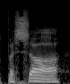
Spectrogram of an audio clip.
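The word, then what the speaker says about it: בשר: there in the middle bait Sheen race that's basar but this doesn't have a DOT so it's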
